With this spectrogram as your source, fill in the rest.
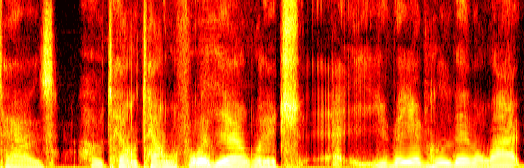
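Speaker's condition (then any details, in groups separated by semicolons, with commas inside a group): Non-progressive muscular dystrophy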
